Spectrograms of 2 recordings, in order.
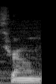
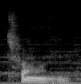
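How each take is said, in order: First: The word begins with a TH sound. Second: The word begins with a T-like sound. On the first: The speaker calls it right. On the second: The speaker calls it wrong.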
